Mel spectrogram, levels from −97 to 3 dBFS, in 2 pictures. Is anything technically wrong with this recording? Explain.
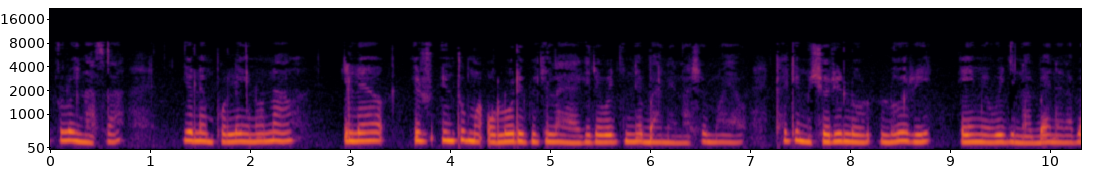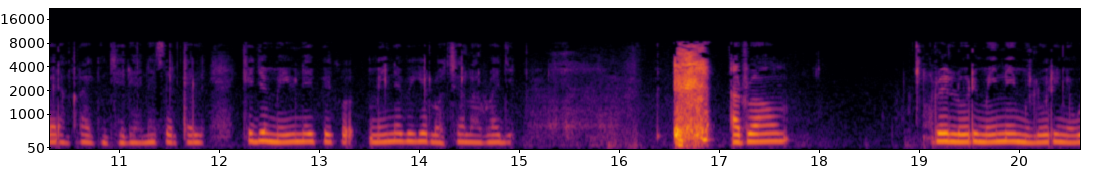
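Yes. MP3 compression artefacts run through the whole clip, likely from encoding at a low bitrate that fits roughly 32 kbps. Nothing in the speech reaches above 8.3 kHz, because an encoder short of bits drops the treble at a fixed cutoff. It also discards quiet frequency components that come and go from frame to frame, so the damage is plainly audible as a watery, swirling quality, with metallic chirps on s sounds and smeared consonant onsets.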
